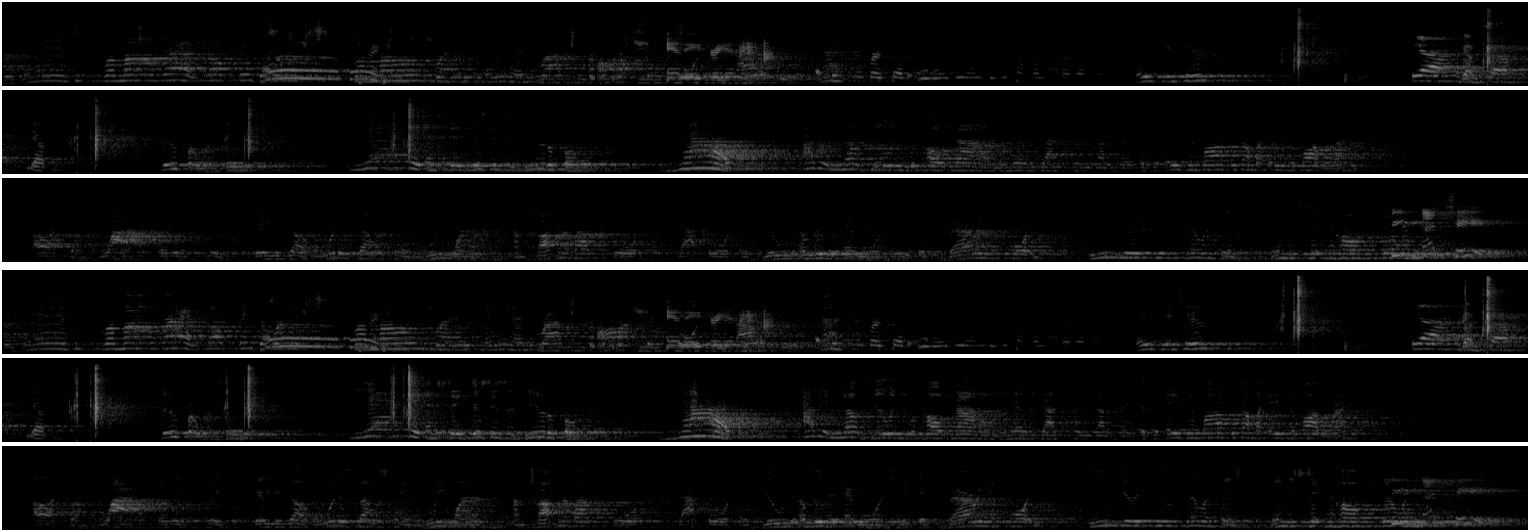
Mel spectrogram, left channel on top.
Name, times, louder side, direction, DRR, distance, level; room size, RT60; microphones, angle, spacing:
voice 1, 0.0-3.0 3.5-8.4 11.3-12.1 16.6-17.7 18.7-21.0 21.8-22.6 23.3-28.8 30.8-36.9 37.3-44.7, right 1 dB, 35° right, 1 dB, 2.4 m, -52 dB
voice 2, 2.6-3.9 5.9-7.7 8.3-10.8 14.6-14.7 15.5-15.7, left 2 dB, 15° left, 10 dB, 0.8 m, -52 dB
sound 1, 12.7-13.3 14.6-15.2 15.9-16.4 17.4-18.0 18.8-19.6, right 10 dB, 50° right, 0.7 m, -42 dB
voice 3, 14.1-15.1 44.4-45.4, left 3 dB, 50° left, 4 dB, 2.0 m, -46 dB
24.5 x 22.5 x 7.3 m, 2.7 s
head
